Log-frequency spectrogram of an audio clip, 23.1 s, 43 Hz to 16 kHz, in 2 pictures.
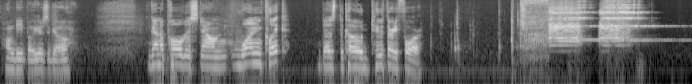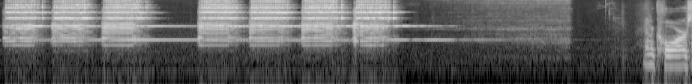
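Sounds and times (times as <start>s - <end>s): fire alarm ringing pulses: 9.0s - 19.9s.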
